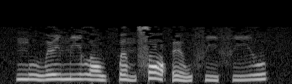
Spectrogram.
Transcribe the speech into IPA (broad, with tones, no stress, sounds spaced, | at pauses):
m u˨˩ w ø˧ i̯ m i˧ l ɔ˨˩ w k͡p ə˧˩˧ m s ɔ˥˨ ʔ ø˧˩˧ w f i˨˩ f i˧˥ u̯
